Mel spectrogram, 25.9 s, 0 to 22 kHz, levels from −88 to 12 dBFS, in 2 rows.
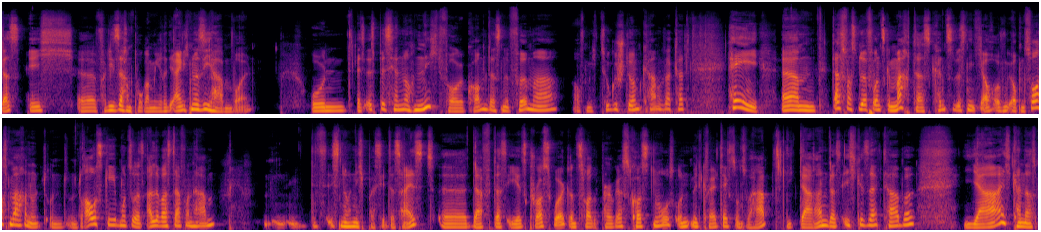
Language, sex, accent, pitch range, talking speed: German, male, German, 120-165 Hz, 215 wpm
